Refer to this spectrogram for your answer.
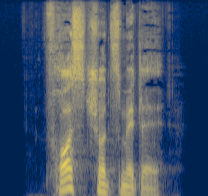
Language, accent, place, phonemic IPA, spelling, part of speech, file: German, Germany, Berlin, /ˈfʁɔstʃʊtsˌmɪtəl/, Frostschutzmittel, noun, De-Frostschutzmittel.ogg
- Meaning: antifreeze (a substance used to lower the freezing point of water)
